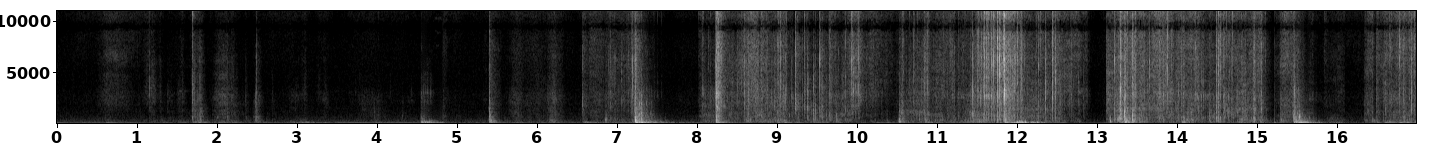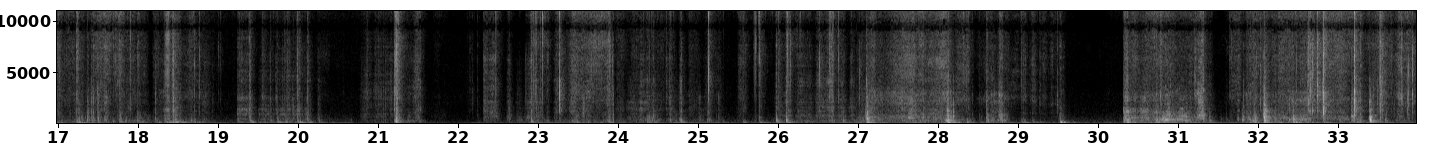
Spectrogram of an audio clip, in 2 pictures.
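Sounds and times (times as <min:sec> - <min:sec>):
packaging crinkling and tearing: 0:08.1 - 0:15.2, 0:31.8 - 0:33.9.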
